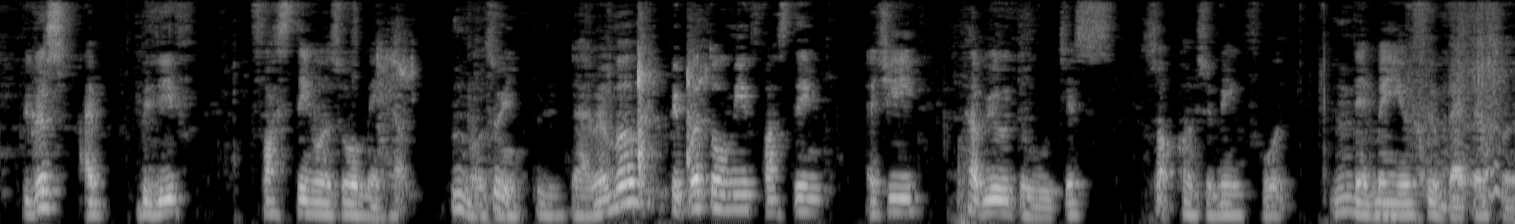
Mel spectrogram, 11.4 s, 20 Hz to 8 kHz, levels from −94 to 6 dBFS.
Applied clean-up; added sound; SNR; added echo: classical method Wiener filter.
